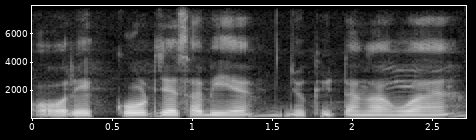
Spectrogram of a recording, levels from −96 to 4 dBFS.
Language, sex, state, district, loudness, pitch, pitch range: Hindi, male, Bihar, West Champaran, -17 LUFS, 135 Hz, 135-140 Hz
